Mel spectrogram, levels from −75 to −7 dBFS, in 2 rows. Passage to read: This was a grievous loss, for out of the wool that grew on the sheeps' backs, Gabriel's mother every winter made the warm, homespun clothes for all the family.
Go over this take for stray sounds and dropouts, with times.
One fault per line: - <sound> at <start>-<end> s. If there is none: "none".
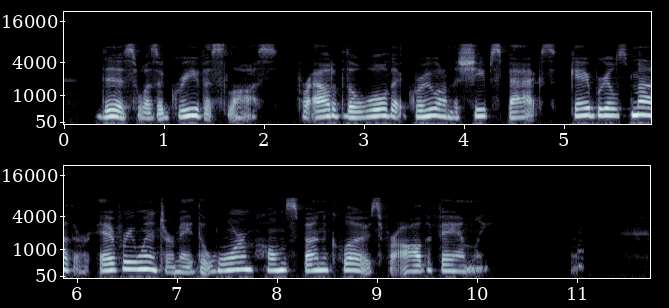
- laugh at 10.9-11.1 s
